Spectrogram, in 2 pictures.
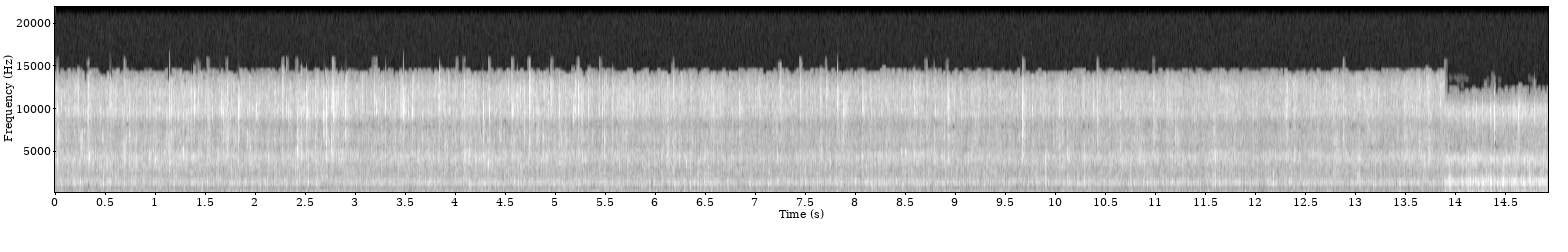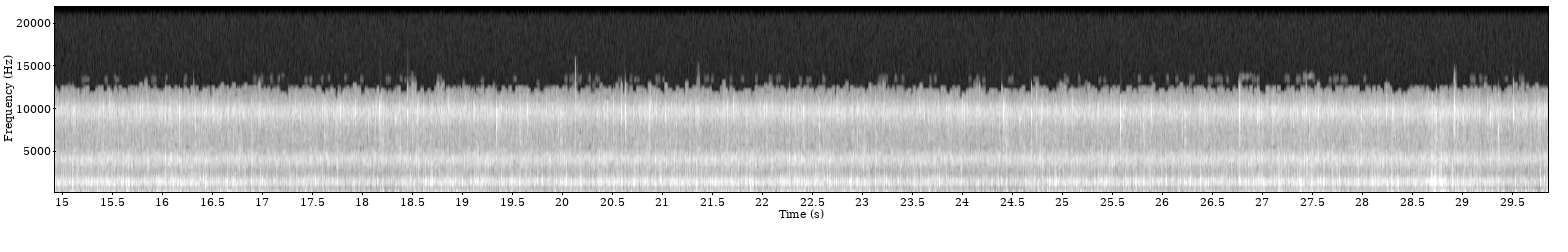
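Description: Heavy rain falling steadily as an even hiss. About halfway through it switches suddenly to louder, fuller rain with much more low-end rumble.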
